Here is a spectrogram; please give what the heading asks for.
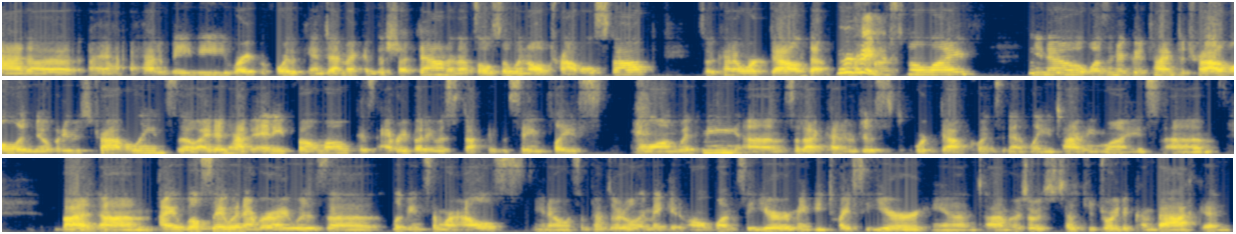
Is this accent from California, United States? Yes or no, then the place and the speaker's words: yes; San Luis Obispo, California, United States; moved away as an adult; also born or lived in Chicago / Washington, D.C. / South Africa / Jordan; I grew up here in San Luis Obispo, so I am very excited to be back here and living here in my community and closer to home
